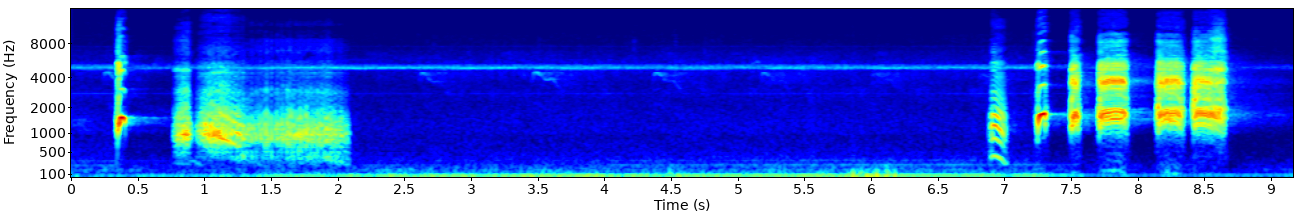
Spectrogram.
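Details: Chinese francolin calling, a recording played to rouse birds for decoy trapping: an opening harsh burst, a low rumble-filled pause, then a falling sweep and a rapid series of loud, rasping notes.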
